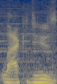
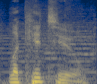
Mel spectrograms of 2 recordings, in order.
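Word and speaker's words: Lakitu: Hey, we unlocked Lacatu. All right. So, I remember as a kid I did not know how to pronounce Lacatu's name. So, I believe I always called him Litu.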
